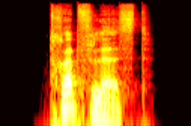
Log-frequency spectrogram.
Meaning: second-person singular subjunctive I of tröpfeln
- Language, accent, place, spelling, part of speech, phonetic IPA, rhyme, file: German, Germany, Berlin, tröpflest, verb, [ˈtʁœp͡fləst], -œp͡fləst, De-tröpflest.ogg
